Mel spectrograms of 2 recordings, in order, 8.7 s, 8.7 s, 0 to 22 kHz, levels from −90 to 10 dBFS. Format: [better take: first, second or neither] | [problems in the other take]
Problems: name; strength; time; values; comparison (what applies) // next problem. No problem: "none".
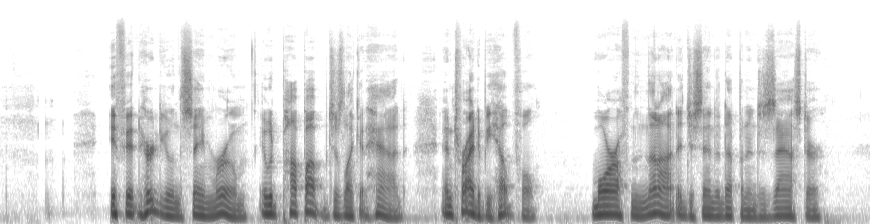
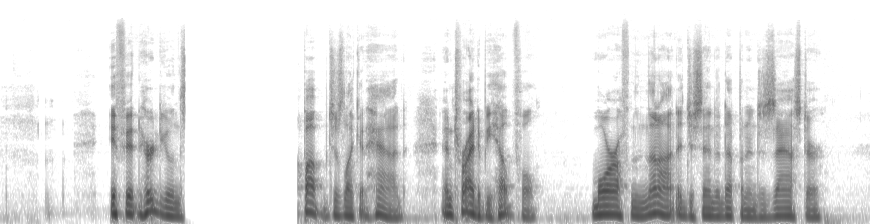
first | audio cutting out; at 2 s for 1 s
